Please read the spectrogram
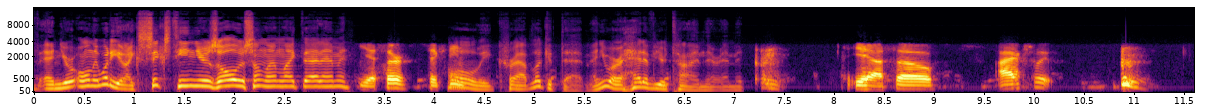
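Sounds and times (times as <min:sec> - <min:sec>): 
faint low murmur: 0:00.0 - 0:11.1
speech: 0:00.0 - 0:11.2
person clearing throat: 0:07.2 - 0:07.6, 0:10.8 - 0:11.2.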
